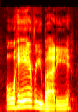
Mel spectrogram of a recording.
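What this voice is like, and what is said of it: Put-on Philadelphia accent. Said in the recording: “a Philadelphian accent... It sounds like garbage English... a mixture of like Midwest and New York”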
